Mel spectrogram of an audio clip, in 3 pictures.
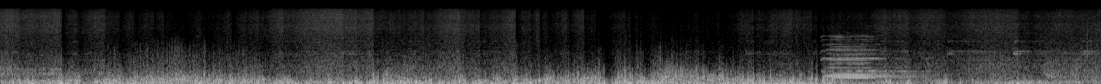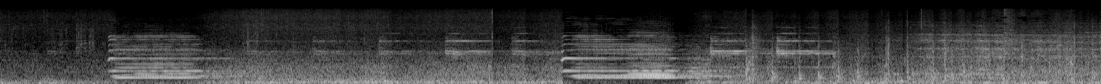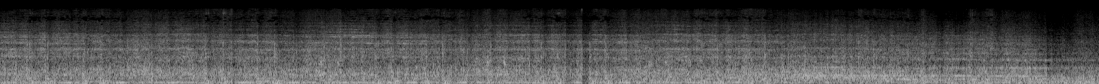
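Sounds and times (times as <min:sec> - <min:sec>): train rumbling past: 0:00.0 - 0:33.0
train horn chord: 0:08.2 - 0:09.4, 0:12.1 - 0:13.8, 0:16.6 - 0:18.5, 0:31.3 - 0:32.7
wheels clacking over rail joints: 0:18.1 - 0:32.6.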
